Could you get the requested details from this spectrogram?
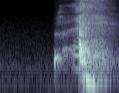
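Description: A quick in-breath, then one forceful sneeze burst that fades out, part of an allergic sneezing fit.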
